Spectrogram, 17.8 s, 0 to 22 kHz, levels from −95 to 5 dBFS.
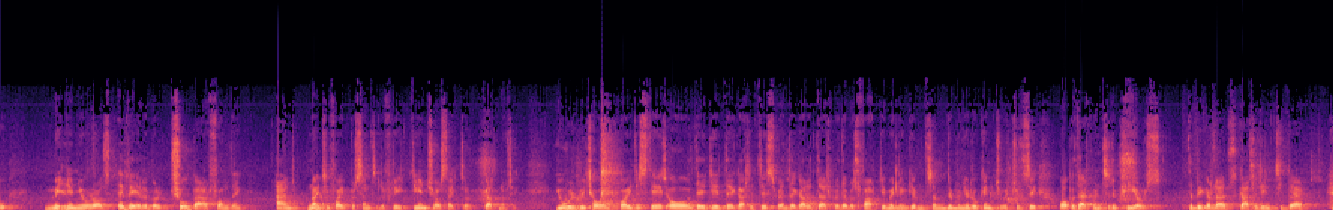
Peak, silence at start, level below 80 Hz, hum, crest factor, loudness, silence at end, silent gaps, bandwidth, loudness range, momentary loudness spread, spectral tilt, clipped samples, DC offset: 0 dBFS; 0 s; -68 dBFS; none; 16 dB; -16 LUFS; 0 s; none; 12.5 kHz; 4 LU; 9 LU; -5 dB/octave; under 0.1%; under 0.1%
